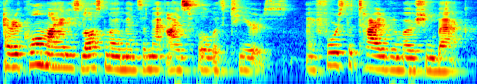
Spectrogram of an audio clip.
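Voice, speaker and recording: A woman's voice: fairly low pitch, fairly even intonation, brisk, slight background noise. A young woman streamer reading a visual novel aloud and chatting informally and expressively with viewers. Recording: roomy echo.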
